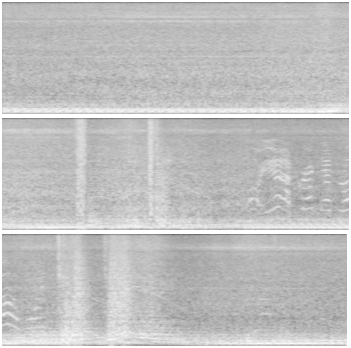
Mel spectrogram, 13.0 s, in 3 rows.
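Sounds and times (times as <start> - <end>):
car engine idling: 0.0 - 12.9.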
